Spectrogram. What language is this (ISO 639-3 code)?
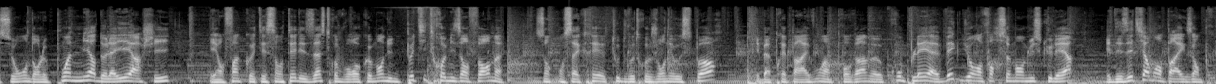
fra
